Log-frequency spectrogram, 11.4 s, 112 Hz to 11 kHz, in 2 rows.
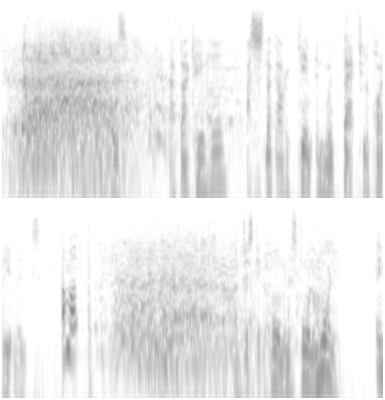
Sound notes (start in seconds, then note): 0.0 audience laughing; 7.1 audience laughing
